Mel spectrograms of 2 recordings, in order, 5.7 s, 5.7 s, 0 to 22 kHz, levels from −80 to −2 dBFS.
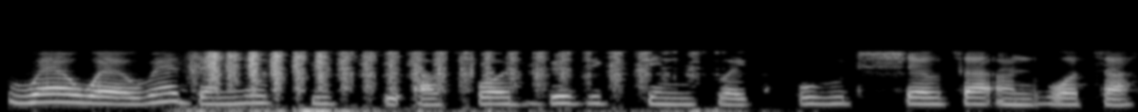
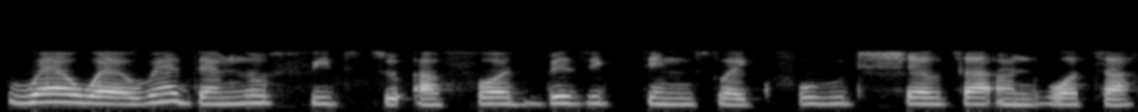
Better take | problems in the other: second | noise reduction (classical method spectral subtraction)

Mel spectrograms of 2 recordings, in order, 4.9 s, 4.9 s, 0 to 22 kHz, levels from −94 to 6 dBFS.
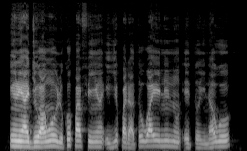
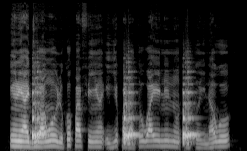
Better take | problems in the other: first | background sound (Bowed string instrument); 3 dB above the speech

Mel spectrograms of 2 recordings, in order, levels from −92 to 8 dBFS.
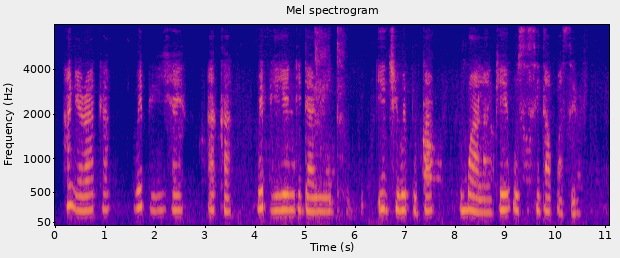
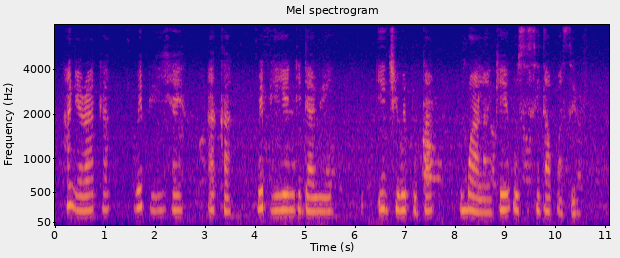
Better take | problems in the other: second | noise reduction (neural separator model SepFormer DNS4)

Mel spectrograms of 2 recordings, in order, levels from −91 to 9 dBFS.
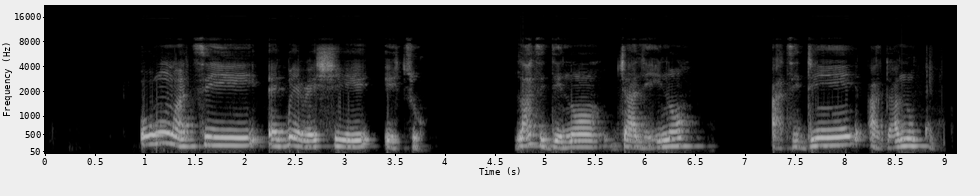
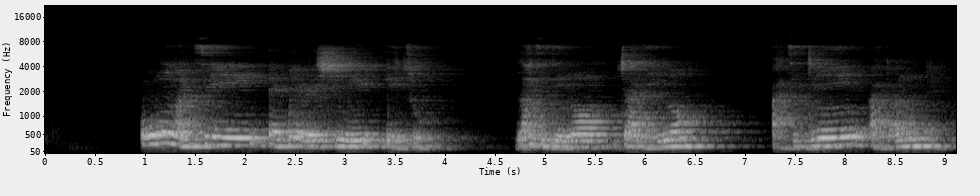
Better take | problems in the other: first | room echo; dies away in 1.1 s

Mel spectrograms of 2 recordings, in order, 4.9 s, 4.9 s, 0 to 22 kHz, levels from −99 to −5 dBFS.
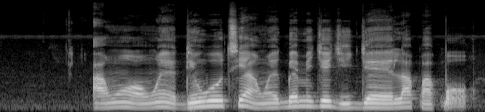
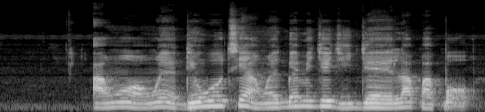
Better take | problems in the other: first | room echo; dies away in 0.4 s

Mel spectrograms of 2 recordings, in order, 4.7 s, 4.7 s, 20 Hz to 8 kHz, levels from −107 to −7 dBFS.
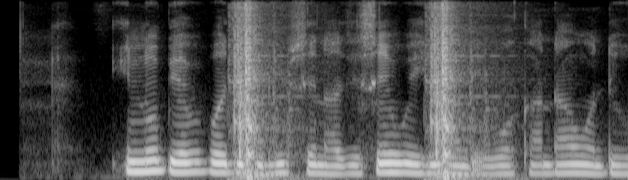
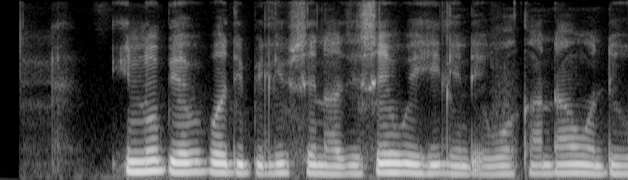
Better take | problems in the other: second | background sound (Telephone); 4 dB below the speech

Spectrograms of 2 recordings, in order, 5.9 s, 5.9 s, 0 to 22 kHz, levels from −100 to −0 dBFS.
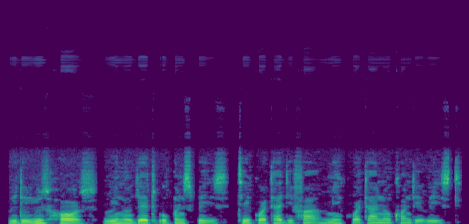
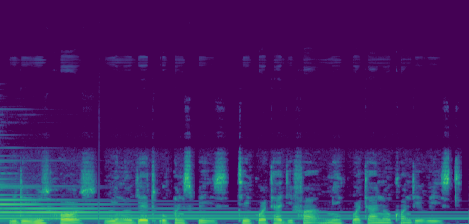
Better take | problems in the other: first | background sound (Bell); 9 dB below the speech

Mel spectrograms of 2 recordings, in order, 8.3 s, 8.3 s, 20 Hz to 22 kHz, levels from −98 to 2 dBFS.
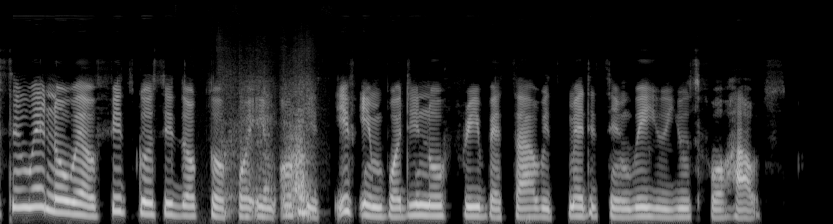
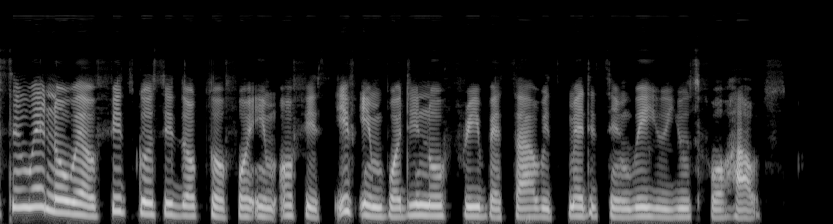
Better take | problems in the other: second | noise reduction (neural mask model RNNoise)

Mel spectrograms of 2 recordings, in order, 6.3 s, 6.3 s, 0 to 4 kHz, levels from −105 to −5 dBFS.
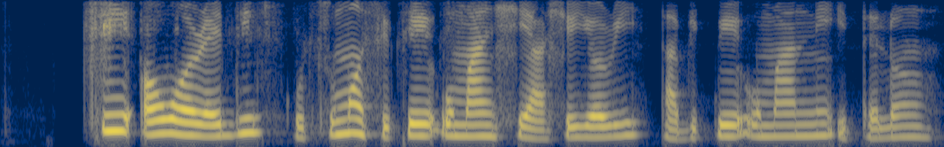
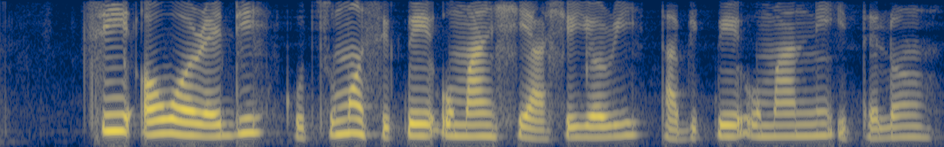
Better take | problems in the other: second | noise reduction (neural mask model DeepFilterNet 3)

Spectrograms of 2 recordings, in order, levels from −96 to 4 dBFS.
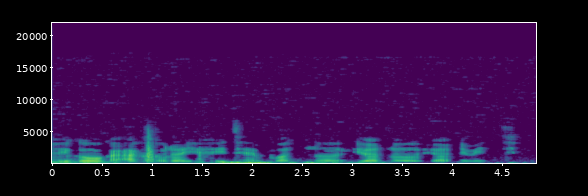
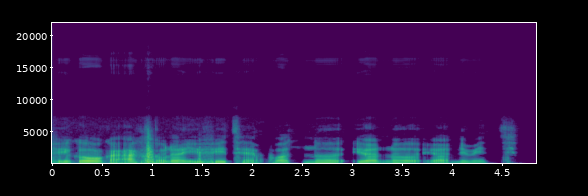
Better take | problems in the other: second | noise reduction (classical method Wiener filter)

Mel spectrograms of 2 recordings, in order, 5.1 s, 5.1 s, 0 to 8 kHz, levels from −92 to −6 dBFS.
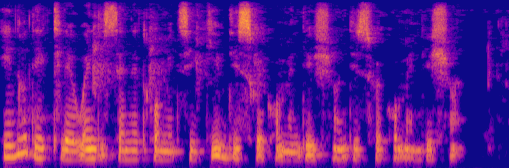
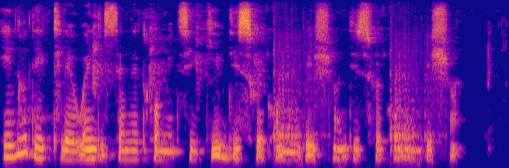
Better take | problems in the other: first | noise reduction (neural mask model RNNoise)

